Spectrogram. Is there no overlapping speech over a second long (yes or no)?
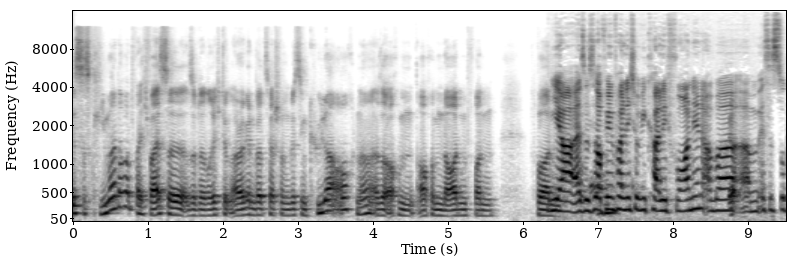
yes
